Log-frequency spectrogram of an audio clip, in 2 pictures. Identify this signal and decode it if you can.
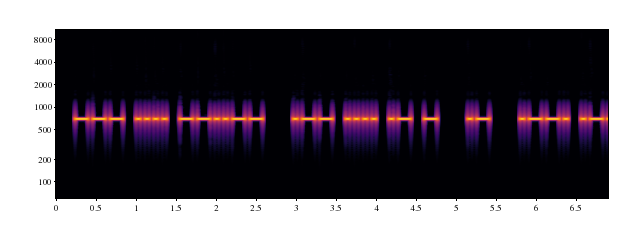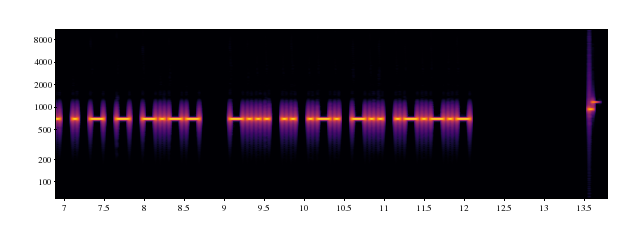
Morse code, heard as a keyed tone, about 22 wpm, 700 Hz. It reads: OH, WHAT A PRETTY BIRD.
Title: Sentences from Top 1000 Words - Review Part 2 - 22wpm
